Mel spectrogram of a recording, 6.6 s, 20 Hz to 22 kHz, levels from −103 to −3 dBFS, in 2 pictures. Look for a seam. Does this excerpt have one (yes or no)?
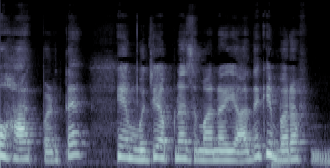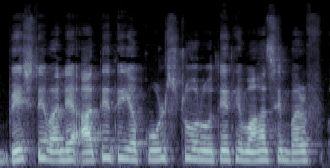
yes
